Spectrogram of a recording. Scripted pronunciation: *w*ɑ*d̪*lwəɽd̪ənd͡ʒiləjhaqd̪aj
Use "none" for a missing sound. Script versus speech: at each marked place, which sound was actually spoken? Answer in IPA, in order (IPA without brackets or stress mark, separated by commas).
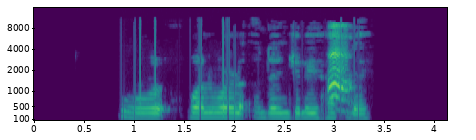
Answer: w, none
